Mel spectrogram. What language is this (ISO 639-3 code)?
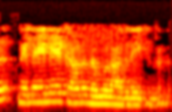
mal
